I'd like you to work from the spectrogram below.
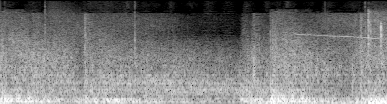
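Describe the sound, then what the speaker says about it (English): Naval bombardment of Wake Island atoll by battleships and destroyers in a World War II strategy game: a steady rumble of dull, overlapping distant booms and artillery thuds, continuous for the whole stretch with no talk over it. "Some battleships and destroyers bombarding the atoll here."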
